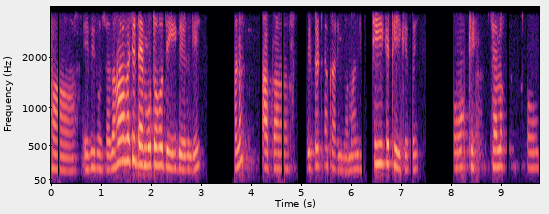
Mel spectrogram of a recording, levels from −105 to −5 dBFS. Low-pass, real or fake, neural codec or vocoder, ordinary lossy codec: 3.6 kHz; real; none; none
